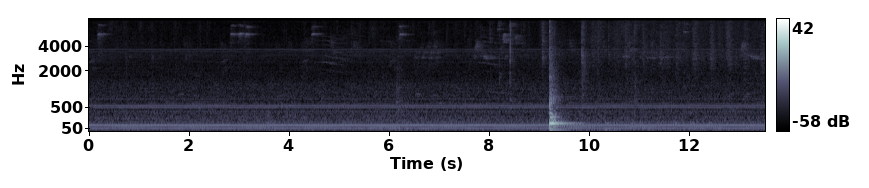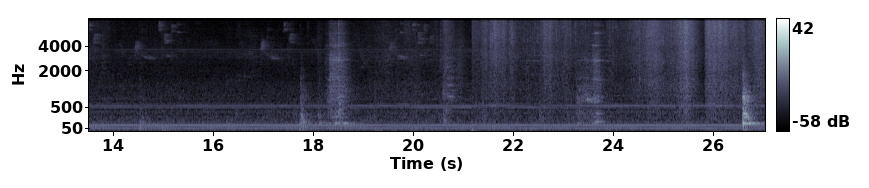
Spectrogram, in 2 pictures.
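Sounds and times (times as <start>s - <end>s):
steady low hum: 0.0s - 27.0s
small bird chirping: 0.1s - 0.5s, 2.6s - 3.5s, 4.3s - 8.8s, 13.0s - 15.5s.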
